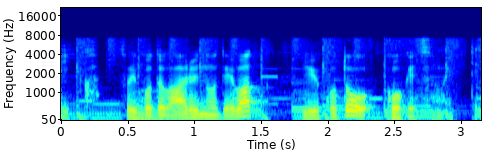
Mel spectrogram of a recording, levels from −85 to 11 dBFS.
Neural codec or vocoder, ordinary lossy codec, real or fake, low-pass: none; none; real; 7.2 kHz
